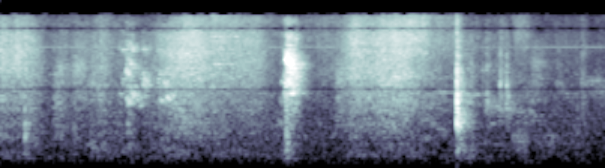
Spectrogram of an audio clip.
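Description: Water pours from a plastic jug into a dish.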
